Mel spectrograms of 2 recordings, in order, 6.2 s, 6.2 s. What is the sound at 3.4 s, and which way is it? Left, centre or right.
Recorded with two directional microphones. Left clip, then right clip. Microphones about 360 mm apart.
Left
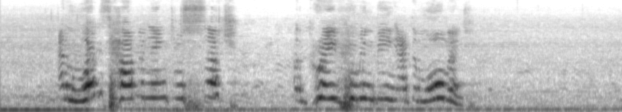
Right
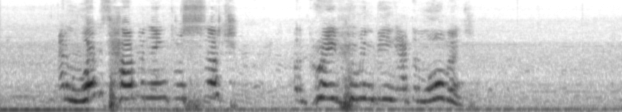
Speech, centre.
